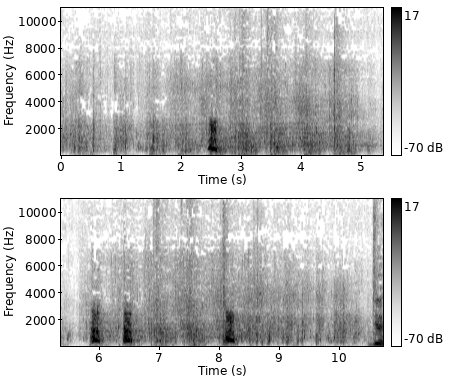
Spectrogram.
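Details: Jax, a dexterous Pharaoh Hound chasing a bat over the water, barks in brief, loud bursts: a single bark, then a quick pair several seconds later, another lone bark, and a low whine at the end, over continuous rushing noise.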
